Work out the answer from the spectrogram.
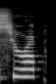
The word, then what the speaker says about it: Sirop: Is it Sirop? Is that how It's you pronounce it? Sirop. It's Sirop.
